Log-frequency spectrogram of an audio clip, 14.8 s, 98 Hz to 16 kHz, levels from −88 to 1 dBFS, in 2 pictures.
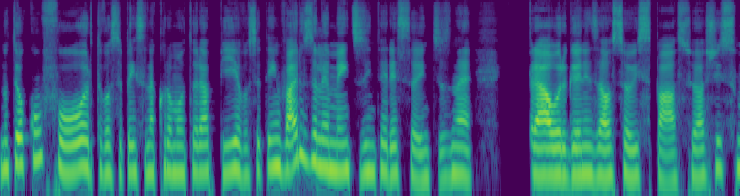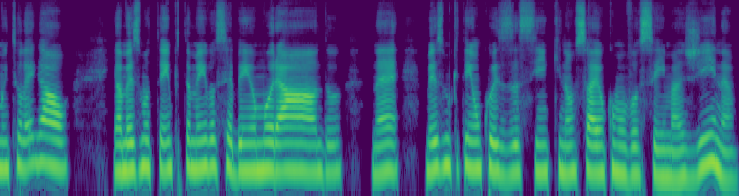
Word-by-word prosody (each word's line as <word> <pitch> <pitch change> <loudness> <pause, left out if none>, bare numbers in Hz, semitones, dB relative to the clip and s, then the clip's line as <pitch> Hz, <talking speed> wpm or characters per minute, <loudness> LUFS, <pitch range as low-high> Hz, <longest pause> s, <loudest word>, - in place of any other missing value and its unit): no 200 - 0
teu 225 +1 +3
conforto, 210 -5 +1
você 180 -1 -4
pensa 185 -1 -4
na 185 - -2
cromoterapia, 185 +1 -1
você 170 +3 -7
tem 215 0 +1
vários 240 +6 +3
elementos 200 -4 +1
interessantes, 175 -4 -4
né, 175 -2 -1 0.6
para 175 -2 +8
organizar 175 0 +2
o 170 - +1
seu 175 -2 -2
espaço, 155 -1 -2
eu - - 0
acho 170 +5 -3
isso 205 +1 -6
muito 205 +2 -2
legal. 220 -1 +2 0.4
E 190 - -4
ao 190 - +3
mesmo 195 +2 +2
tempo 205 0 -4
também 210 0 0
você 215 0 -2
é - - 0
bem-humorado, 195 -1 +3 0.3
né, 190 +2 -2 0.3
mesmo 205 +3 0
que 205 - -14
tenham 205 0 0
coisas 190 -4 -2
assim 190 +1 -3
que 195 - -8
não 180 0 -1
saiam 185 -1 +1
como 185 -1 -2
você 175 0 -2
imagina 165 +2 -1
190 Hz, 175 wpm, -22 LUFS, 180-205 Hz, 0.6 s, para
